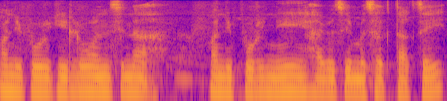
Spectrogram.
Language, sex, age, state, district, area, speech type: Manipuri, female, 60+, Manipur, Imphal East, rural, spontaneous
